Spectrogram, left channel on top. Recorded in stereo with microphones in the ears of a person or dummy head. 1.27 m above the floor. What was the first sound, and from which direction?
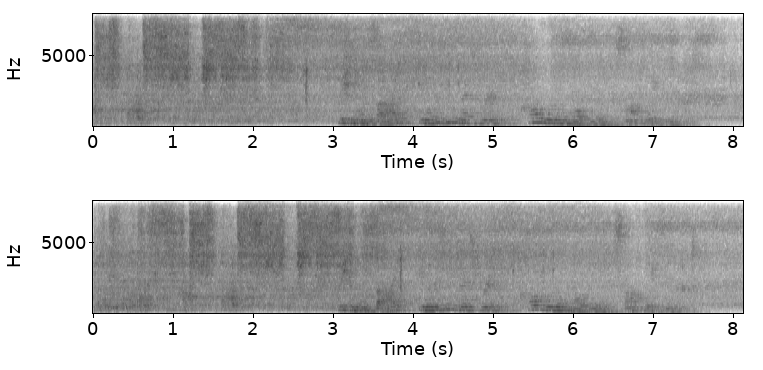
A woman speaking, 45° right (ahead or behind).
